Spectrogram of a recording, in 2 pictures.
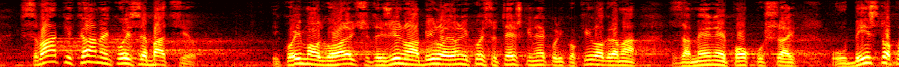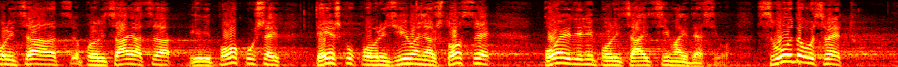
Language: Serbian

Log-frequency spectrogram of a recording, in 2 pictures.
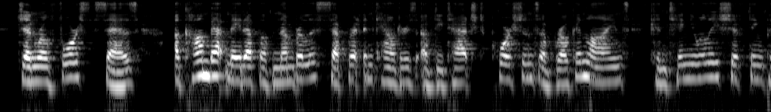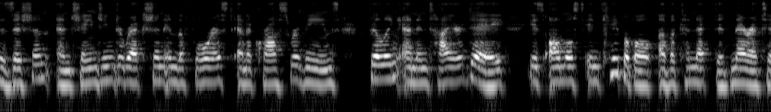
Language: English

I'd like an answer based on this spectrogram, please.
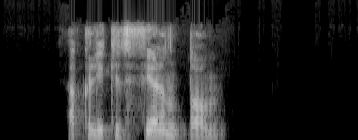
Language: Kabyle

